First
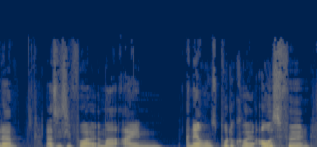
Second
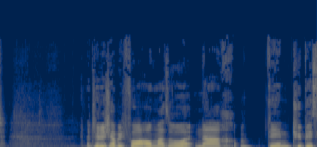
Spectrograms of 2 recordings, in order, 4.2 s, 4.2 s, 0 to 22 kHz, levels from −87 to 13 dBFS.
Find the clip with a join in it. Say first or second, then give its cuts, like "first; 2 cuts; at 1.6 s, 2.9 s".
second; 1 cut; at 1.1 s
